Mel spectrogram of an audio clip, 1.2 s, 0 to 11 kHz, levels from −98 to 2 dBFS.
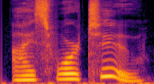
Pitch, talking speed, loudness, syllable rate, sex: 205 Hz, 155 wpm, -15 LUFS, 4.4 syllables/s, female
